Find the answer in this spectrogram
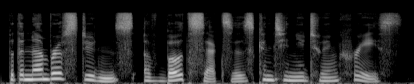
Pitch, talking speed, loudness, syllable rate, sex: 180 Hz, 160 wpm, -21 LUFS, 4.8 syllables/s, female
